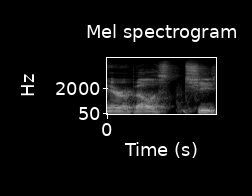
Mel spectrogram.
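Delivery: ordinary talk, nothing marked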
